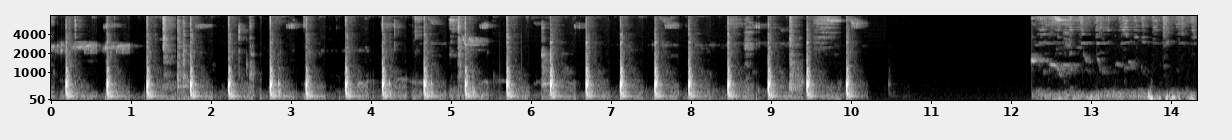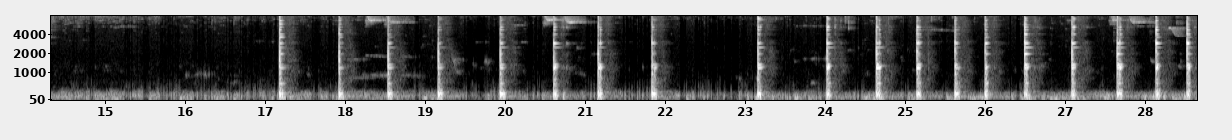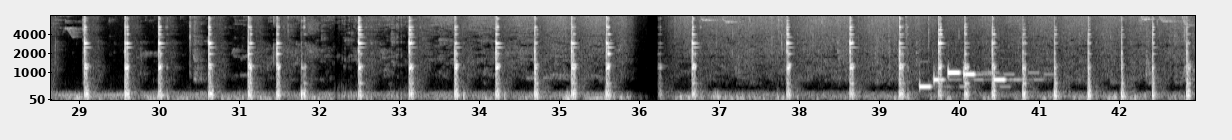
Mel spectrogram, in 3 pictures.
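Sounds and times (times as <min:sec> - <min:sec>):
hammer blows on steel: 0:39.5 - 0:42.9.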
